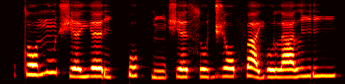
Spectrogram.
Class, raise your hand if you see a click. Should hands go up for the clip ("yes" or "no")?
no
